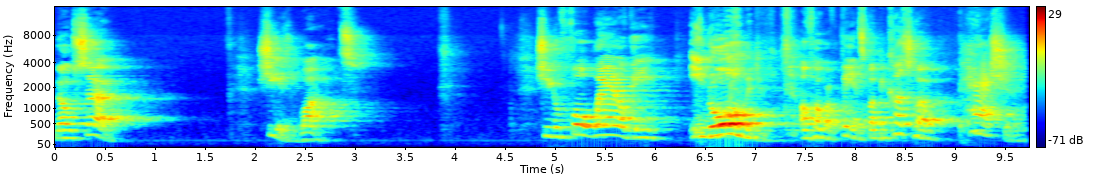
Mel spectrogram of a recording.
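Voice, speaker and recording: A man's voice: high voice, expressive, darkish tone. Man acting an impassioned defense lawyer, echoing hall. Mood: grave, building. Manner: emphatic oratory with dramatic pauses. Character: impassioned male defense lawyer pleading to a jury. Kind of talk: theatrical courtroom monologue. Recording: very echoey hall, far from the mic.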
